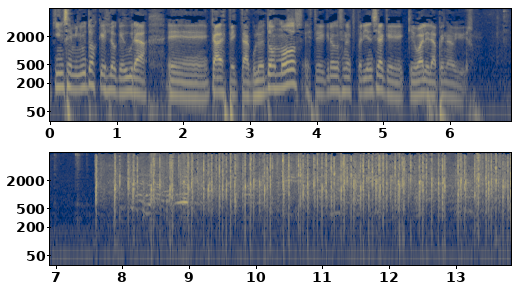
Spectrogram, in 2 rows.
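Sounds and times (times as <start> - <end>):
speech: 0.0 - 6.5
sparse applause from a small audience: 7.6 - 13.8.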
